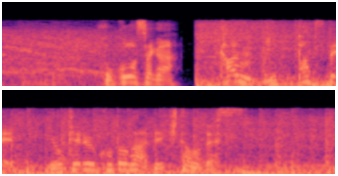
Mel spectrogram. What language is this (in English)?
Japanese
